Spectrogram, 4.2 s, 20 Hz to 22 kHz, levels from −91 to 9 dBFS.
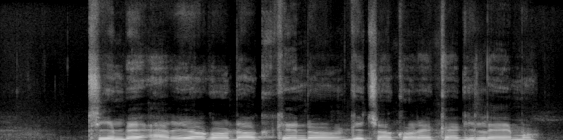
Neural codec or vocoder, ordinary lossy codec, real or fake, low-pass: vocoder, 44.1 kHz, 128 mel bands, Pupu-Vocoder; none; fake; none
